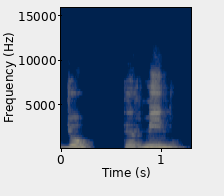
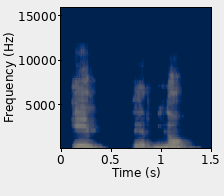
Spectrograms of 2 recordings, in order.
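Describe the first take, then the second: First: Yo termino said slowly, stress on mi; slow Yo termino, lean on mi; stress demo. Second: Él terminó said slowly, stress on final nó; stress demo. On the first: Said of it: "Este está en primera persona". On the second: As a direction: slowly set terminó against termino, hitting nó. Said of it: "Este es un verbo en tercera persona". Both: Shown as a demonstration.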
